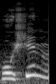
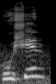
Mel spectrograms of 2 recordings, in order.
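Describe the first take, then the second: First: The first vowel sounds like o. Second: The first vowel sounds like u. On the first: The speaker calls it wrong. "তুই কি বললি যে হোসেন Mansuri?" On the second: The speaker calls it right. "ওই স্যারটার নাম হচ্ছে হুসেন মানসুরিয়া।"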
